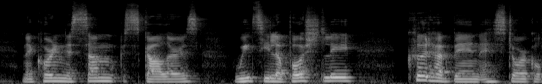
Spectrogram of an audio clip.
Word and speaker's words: Huitzilopochtli: So here is actually a way to pronounce it. So it's Huitzilopochtli. What the? How the? Huitzilopochtli.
